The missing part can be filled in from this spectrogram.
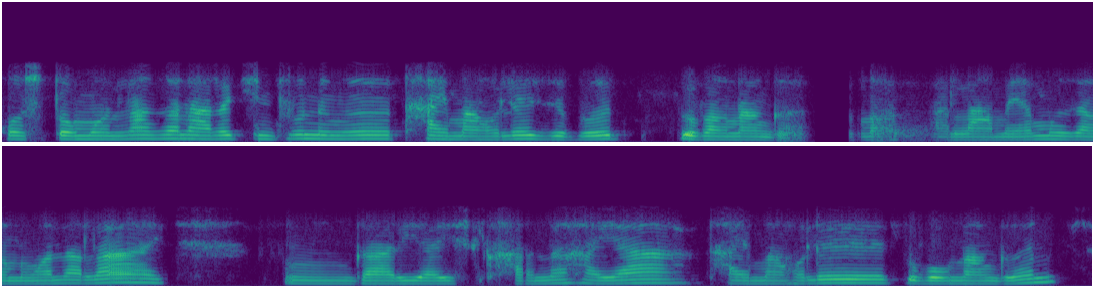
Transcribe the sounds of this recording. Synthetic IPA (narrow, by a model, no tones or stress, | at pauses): kɔstɔmɯnlaŋɡɯnaɾɯkʰintʰunɯŋɯtʰajmaɦɔlezɯbɯt̚ | ɡ̥ɯbaŋnaŋɡɯn | maalamajamɯzaŋnɔŋanalaj | ɡaɾiajskʰaɾnɯɦajatʰajmaɦɔleɡɯbawnaŋɡɯn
